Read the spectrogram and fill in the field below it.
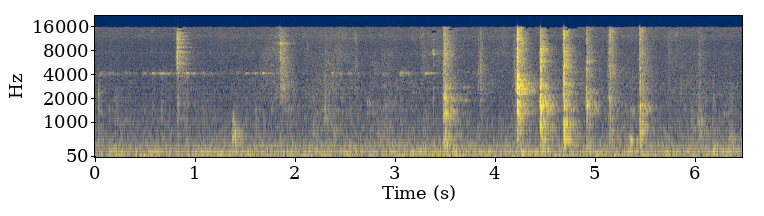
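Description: Small objects click and knock on a bench.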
